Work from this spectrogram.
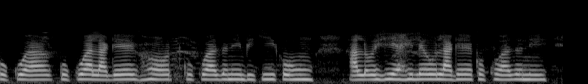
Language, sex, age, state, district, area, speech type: Assamese, female, 60+, Assam, Dibrugarh, rural, spontaneous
